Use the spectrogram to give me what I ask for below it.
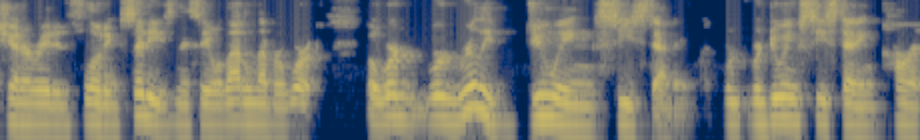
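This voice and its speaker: Against a quiet background, a man with a fairly high voice talks at a fairly quick pace with fairly even intonation. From Michigan, US Midwest. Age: 20s. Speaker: company founder. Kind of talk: interview. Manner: halting, repeats words.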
